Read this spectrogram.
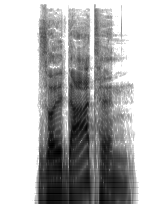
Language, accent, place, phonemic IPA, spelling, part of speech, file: German, Germany, Berlin, /zɔlˈdaːtɪn/, Soldatin, noun, De-Soldatin.ogg
- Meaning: female soldier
